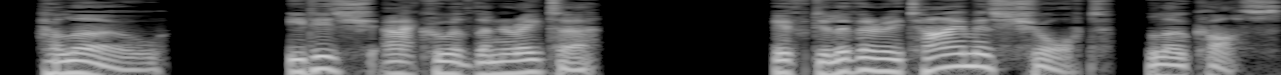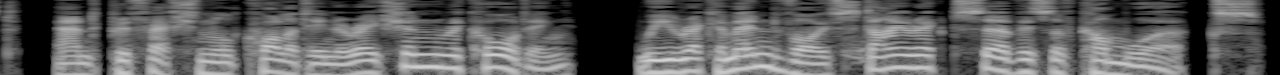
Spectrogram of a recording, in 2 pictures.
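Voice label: speech English male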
